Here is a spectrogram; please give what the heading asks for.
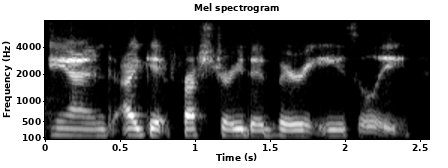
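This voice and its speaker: Low-voiced earnest American woman. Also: lively intonation, moderate pace, sharp tone, highs cut off. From United States. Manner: earnest, self-deprecating, laughs while talking. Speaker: guest, business founder. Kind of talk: podcast interview, casual talk.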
